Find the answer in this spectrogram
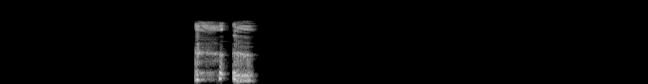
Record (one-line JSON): {"cough_length": "6.5 s", "cough_amplitude": 29334, "cough_signal_mean_std_ratio": 0.2, "survey_phase": "beta (2021-08-13 to 2022-03-07)", "age": "45-64", "gender": "Female", "wearing_mask": "No", "symptom_cough_any": true, "symptom_new_continuous_cough": true, "symptom_runny_or_blocked_nose": true, "symptom_shortness_of_breath": true, "symptom_sore_throat": true, "symptom_abdominal_pain": true, "symptom_fatigue": true, "symptom_fever_high_temperature": true, "symptom_headache": true, "symptom_change_to_sense_of_smell_or_taste": true, "symptom_loss_of_taste": true, "symptom_onset": "2 days", "smoker_status": "Never smoked", "respiratory_condition_asthma": false, "respiratory_condition_other": false, "recruitment_source": "Test and Trace", "submission_delay": "2 days", "covid_test_result": "Positive", "covid_test_method": "ePCR"}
